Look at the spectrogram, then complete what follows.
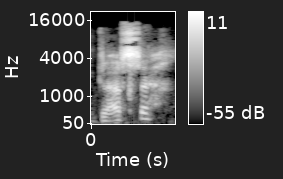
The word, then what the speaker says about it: Gloucester: work but uh apparently gloucester is actually gloucester that's glass i think i'm even doing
